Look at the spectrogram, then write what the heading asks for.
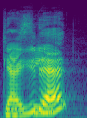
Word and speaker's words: Gallaudet: I don't know that I know how to pronounce it. Oh, try. Is it Gallaudet? Yes. And DC? Gallaudet.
